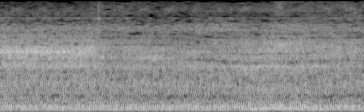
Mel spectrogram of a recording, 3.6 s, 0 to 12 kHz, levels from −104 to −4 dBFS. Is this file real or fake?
fake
